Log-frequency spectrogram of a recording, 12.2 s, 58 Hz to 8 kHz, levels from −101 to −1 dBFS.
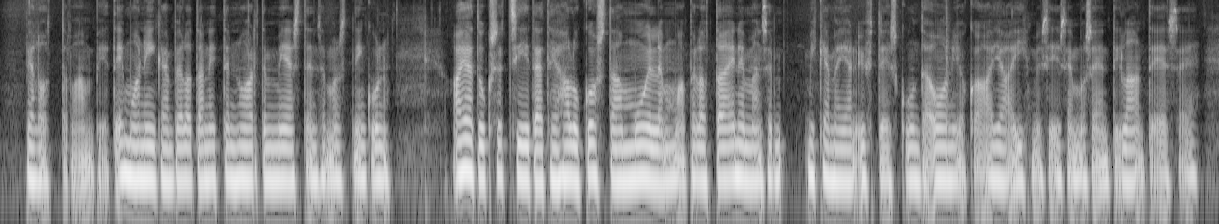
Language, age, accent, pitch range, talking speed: Finnish, 30-49, native, 150-165 Hz, 150 wpm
